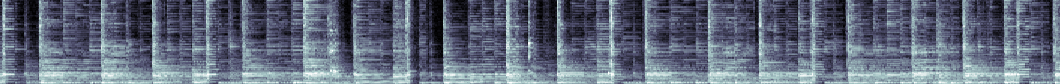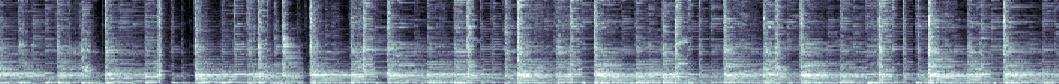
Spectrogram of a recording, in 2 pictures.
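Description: Background music: acoustic guitar playing steadily, plucked and strummed.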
